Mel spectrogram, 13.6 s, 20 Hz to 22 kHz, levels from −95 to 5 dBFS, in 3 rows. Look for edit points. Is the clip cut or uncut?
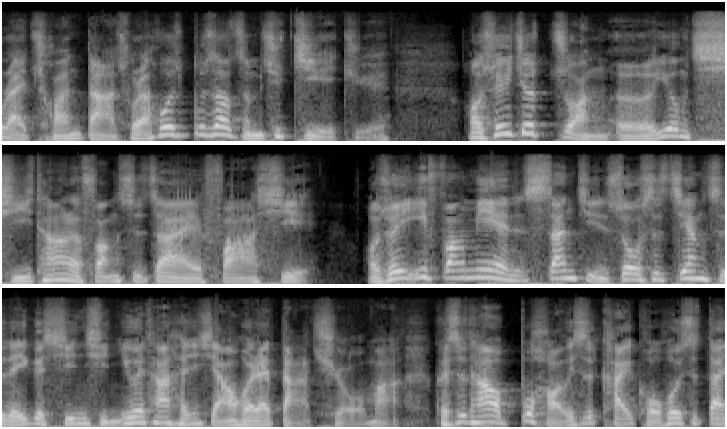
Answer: uncut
